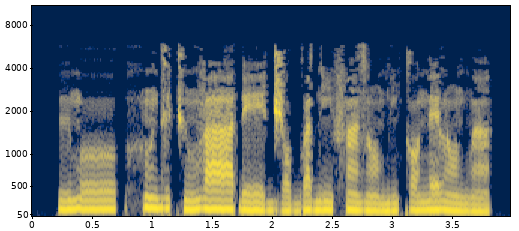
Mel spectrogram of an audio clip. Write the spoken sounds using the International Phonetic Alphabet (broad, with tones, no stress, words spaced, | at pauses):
ɨ˨˦moː˧ | hũ˦dɨ˧ t͡ʃũ˨˦vaː˦ ɗeː˨ d͡ʒɔ˨ɡʷa˦dĩ˧ fã˧zɔ̃˨bĩ˨ kɔ˧nɛ˦lɔ̃˧ ɡʷã˨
